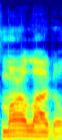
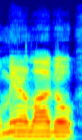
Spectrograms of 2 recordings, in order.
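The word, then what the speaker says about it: Mar-a-Lago: this was a hoax you can't pronounce Mara Lago Mar Lago like bro it's a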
